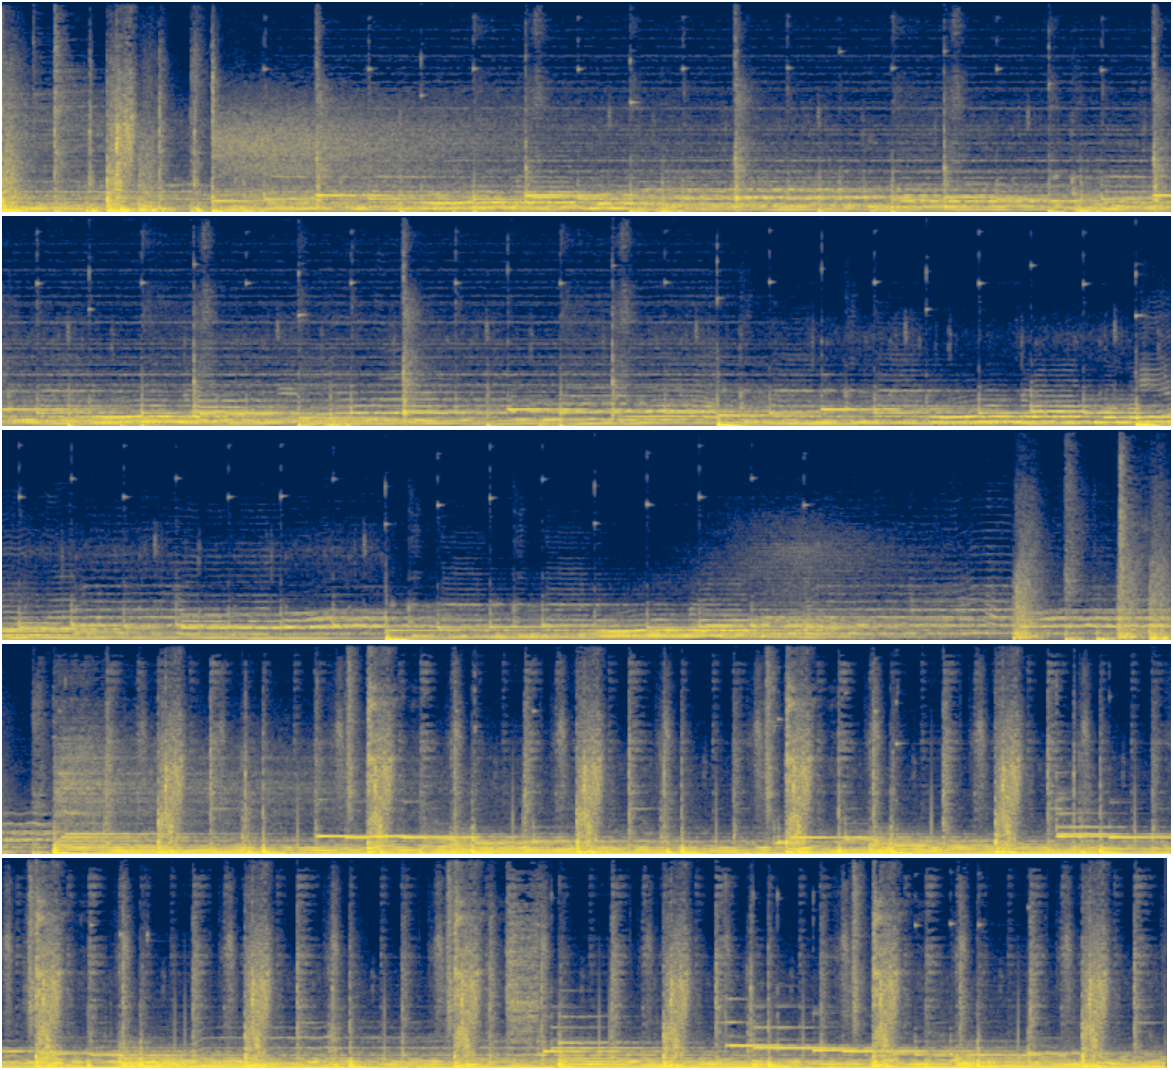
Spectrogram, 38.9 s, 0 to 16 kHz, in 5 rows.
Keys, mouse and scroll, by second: 35.2 right click.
